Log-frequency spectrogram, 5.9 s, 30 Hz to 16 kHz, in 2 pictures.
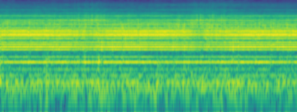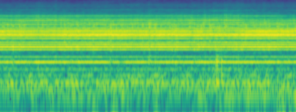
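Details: Miller Dynasty 300DX AC TIG welding aluminium during a beginner's practice session: constant high buzzing hum, steady and unbroken with no pops or sputters, a normal AC TIG arc.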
